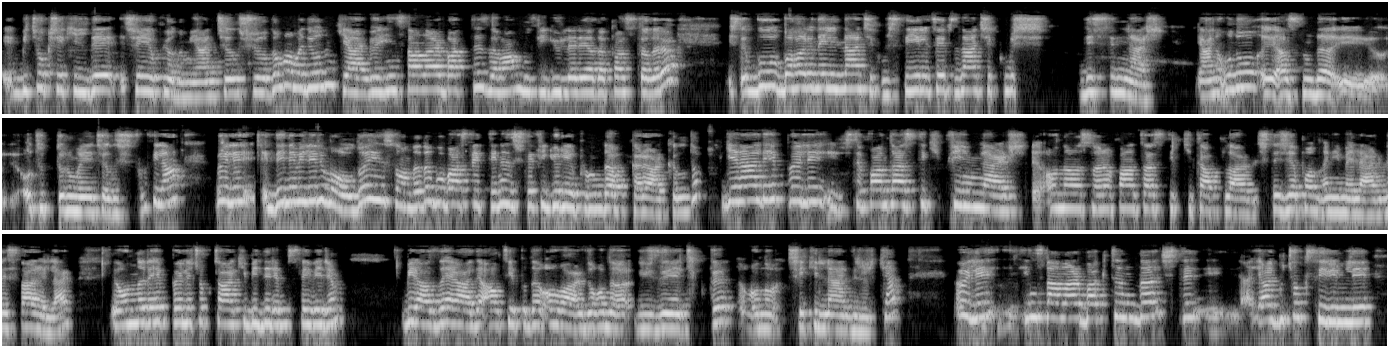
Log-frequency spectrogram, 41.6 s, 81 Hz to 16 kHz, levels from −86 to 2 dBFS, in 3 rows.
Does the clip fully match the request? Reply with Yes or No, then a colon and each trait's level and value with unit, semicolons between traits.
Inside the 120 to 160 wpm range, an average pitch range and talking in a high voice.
Yes: average, 130 wpm; average, 4.8 semitones; high, 245 Hz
